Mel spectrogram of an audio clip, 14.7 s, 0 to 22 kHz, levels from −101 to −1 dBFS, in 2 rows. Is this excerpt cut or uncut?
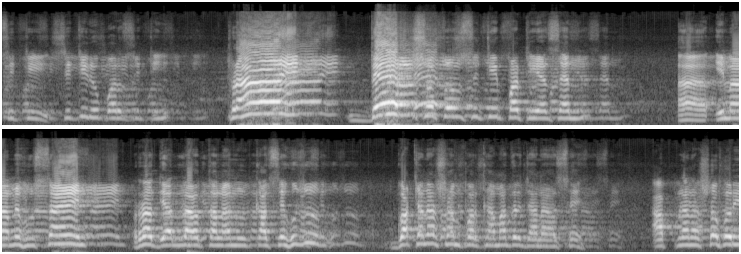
uncut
